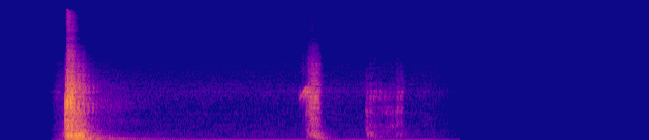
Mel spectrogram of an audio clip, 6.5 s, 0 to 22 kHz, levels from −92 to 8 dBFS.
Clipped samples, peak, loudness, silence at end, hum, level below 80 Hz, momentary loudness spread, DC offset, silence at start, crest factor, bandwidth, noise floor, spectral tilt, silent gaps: under 0.1%; 0 dBFS; -22 LUFS; 3.3 s; none; -42 dBFS; 20 LU; under 0.1%; 0.65 s; 30 dB; 16 kHz; -73 dBFS; -7 dB/octave; none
